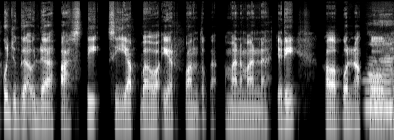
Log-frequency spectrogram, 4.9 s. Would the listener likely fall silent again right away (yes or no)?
yes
